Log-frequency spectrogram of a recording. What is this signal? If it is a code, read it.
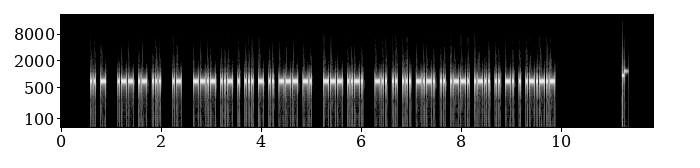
Morse code, heard as a keyed tone, about 36 wpm, 700 Hz. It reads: IT WAS A QUESTION OF DISCIPLINE.
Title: Sentences from Top 1000 Words - Review Part 6 - 35wpm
